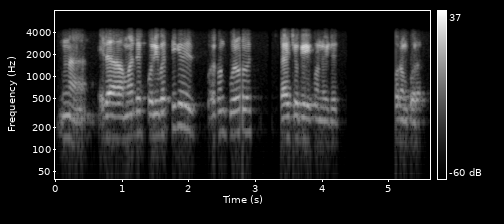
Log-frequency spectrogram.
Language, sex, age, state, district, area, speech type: Bengali, male, 18-30, West Bengal, Purulia, urban, conversation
